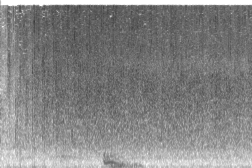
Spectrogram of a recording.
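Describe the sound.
Audience clapping in a sparsely attended hall after a lecture on health: dense, even applause that swells in at the start and holds steady, with a brief low thump partway through.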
